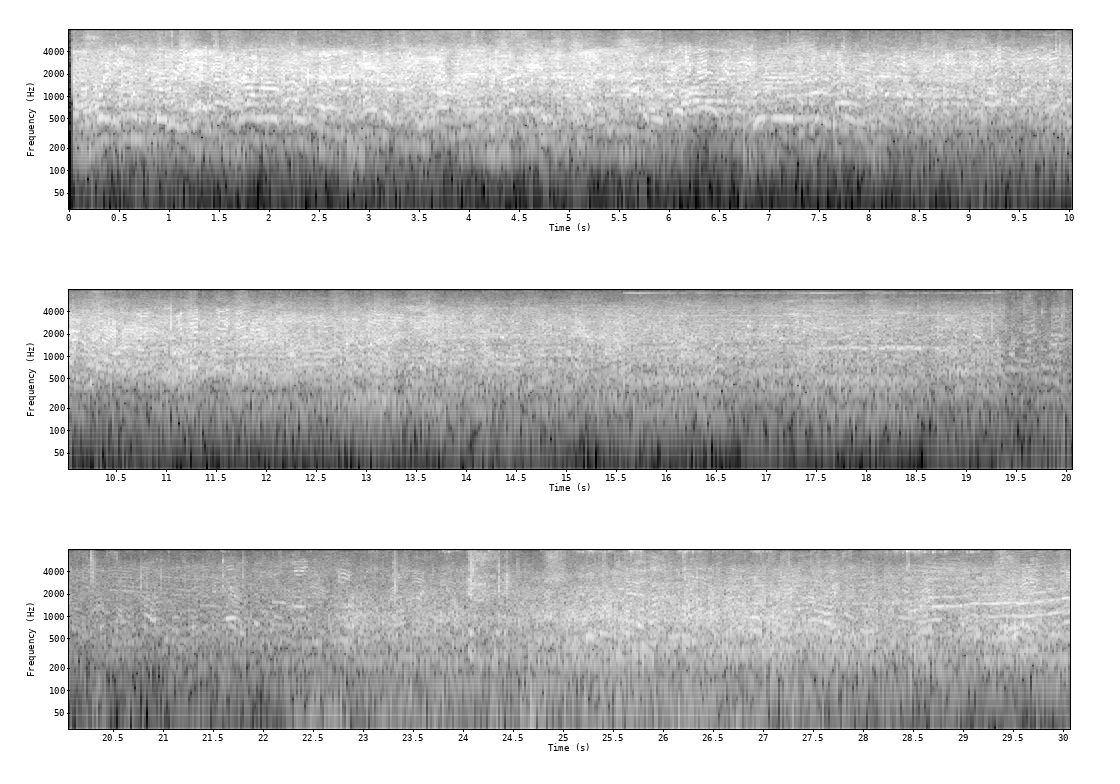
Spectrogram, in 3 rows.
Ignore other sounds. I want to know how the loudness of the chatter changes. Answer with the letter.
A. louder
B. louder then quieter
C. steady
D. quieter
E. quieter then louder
E.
